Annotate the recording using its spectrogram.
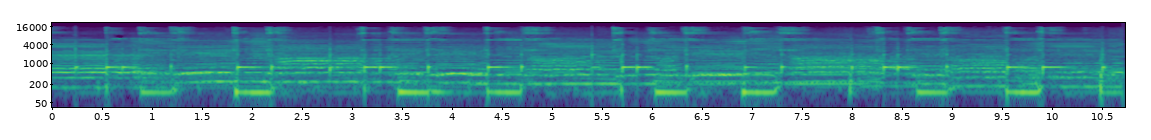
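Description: Kirtan: a man singing a devotional chant over a steady drone, with a repeating drum pattern and sharp percussion ticks keeping time.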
